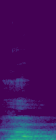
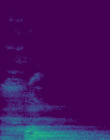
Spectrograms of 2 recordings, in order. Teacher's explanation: ہا سادہ ہے، جس کی آواز ایک لحاظ سے پیٹ سے نکلتی ہے، ہا، اور ہا، اس کی آواز کو حلق سے ادا کیا جاتا ہے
